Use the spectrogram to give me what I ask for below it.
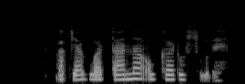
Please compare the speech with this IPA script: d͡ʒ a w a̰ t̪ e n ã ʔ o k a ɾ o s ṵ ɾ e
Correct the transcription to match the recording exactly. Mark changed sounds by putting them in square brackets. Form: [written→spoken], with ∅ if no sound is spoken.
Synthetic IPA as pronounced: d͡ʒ a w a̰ t̪ [e→a] n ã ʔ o k a ɾ [o→u] s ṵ ɾ e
